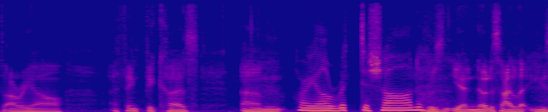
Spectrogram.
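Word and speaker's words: Rechtshaid: I think because Ariel Richteshad. Notice I let you say the name because I didn't want to embarrass myself. I always call him Richteshad, and he's like, "That's not how you pronounce it."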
